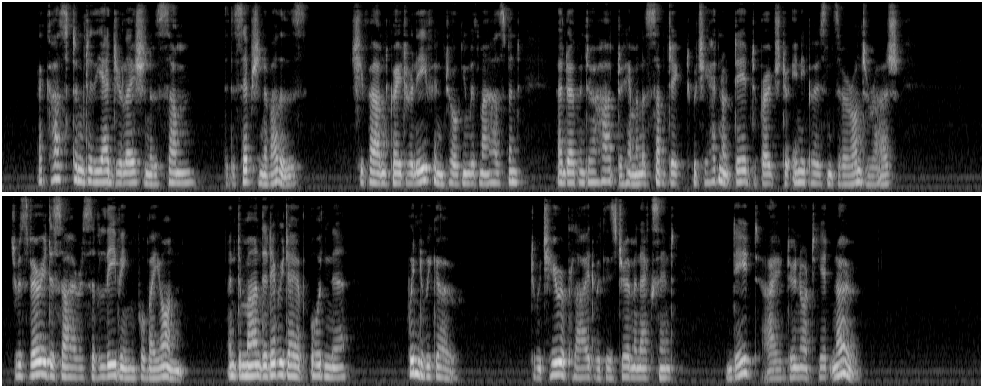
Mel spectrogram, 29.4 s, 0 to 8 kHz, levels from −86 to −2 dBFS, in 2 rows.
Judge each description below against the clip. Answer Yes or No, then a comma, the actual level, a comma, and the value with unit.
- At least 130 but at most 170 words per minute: Yes, average, 150 wpm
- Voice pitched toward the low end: No, medium, 155 Hz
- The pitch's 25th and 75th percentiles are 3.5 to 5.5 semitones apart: No, average, 2.8 semitones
